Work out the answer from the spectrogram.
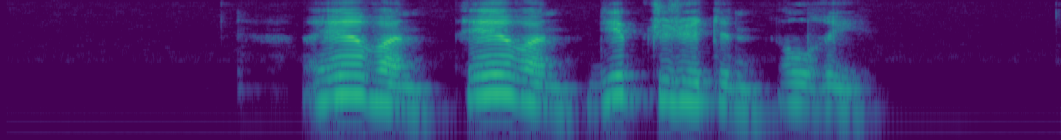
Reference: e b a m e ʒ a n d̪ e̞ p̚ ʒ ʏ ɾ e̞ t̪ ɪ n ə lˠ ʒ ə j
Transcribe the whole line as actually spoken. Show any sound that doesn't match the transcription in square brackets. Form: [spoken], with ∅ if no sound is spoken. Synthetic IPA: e [v] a [n] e [v] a n d̪ e̞ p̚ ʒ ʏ ɾ e̞ t̪ ɪ n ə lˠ [ʁ] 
